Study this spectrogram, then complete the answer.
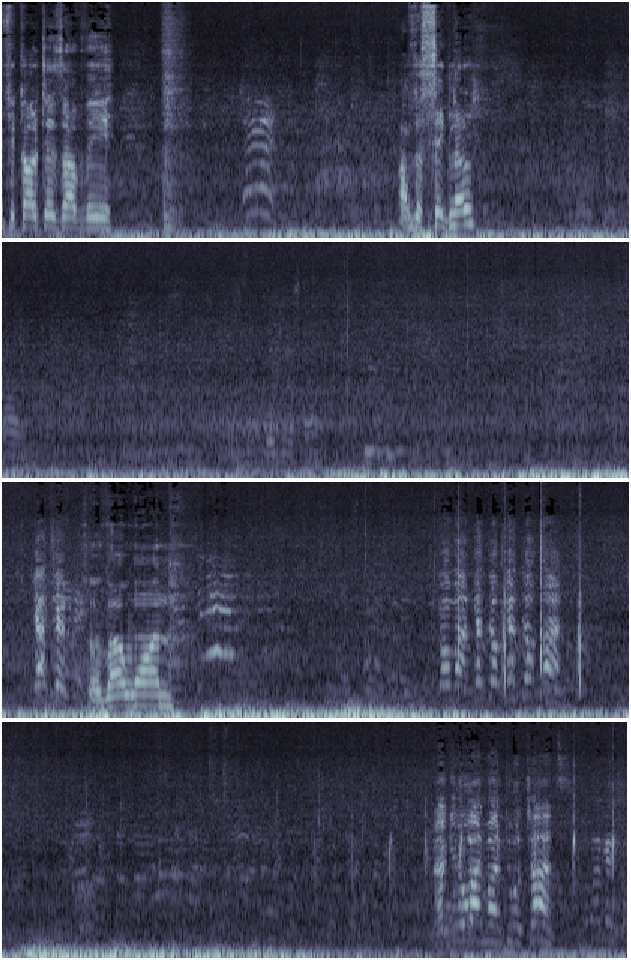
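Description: Young men shout to one another across an open field.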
